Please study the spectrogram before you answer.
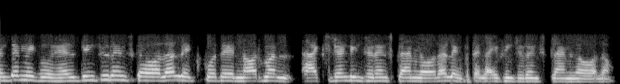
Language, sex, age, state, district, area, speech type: Telugu, male, 30-45, Telangana, Kamareddy, urban, conversation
